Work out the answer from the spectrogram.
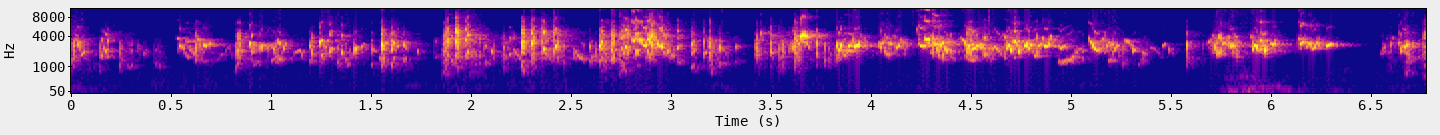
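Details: Captive budgerigars warbling steadily, a dense run of buzzy chirps and grating notes that carries on almost without a break, with a soft thump near the end.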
